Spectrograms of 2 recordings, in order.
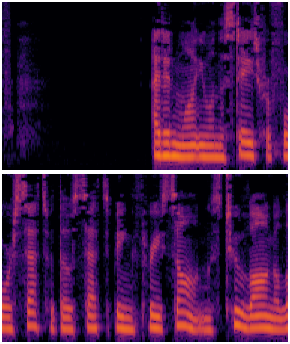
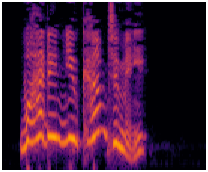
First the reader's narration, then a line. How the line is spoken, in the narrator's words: I screeched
